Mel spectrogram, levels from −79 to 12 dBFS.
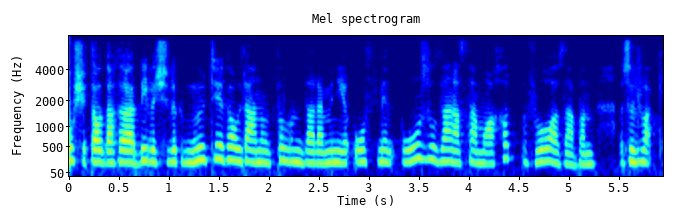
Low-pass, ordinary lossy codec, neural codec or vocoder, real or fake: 7.2 kHz; AAC, 48 kbps; codec, 16 kHz in and 24 kHz out, 0.6 kbps, FocalCodec, streaming, 4096 codes; fake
